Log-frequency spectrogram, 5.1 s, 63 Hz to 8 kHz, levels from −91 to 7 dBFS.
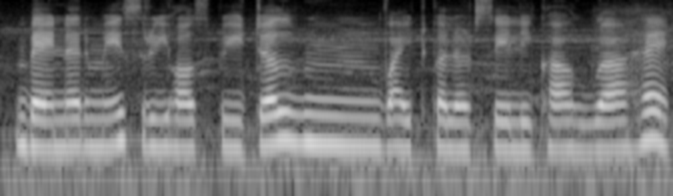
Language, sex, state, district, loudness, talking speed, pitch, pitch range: Hindi, female, Jharkhand, Deoghar, -19 LUFS, 130 wpm, 210 Hz, 200-225 Hz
